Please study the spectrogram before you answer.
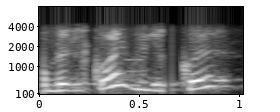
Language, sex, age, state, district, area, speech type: Kashmiri, female, 18-30, Jammu and Kashmir, Bandipora, rural, conversation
